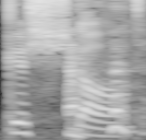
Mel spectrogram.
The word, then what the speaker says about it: Gestalt: But it is Gestalt. Hard G, S-H-E sound.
